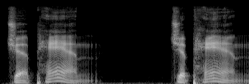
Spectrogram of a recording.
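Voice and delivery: Japan said slowly and clearly twice; teacher's model word. Shown as a demonstration. Teacher to students, slow careful model. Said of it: "日本英文就叫Japan".

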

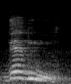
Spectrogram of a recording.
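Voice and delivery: "didn't" with the tongue up, barely an "un"; clipped didn't. Shown as a demonstration. Teacher drilling correct "didn't". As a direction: tap out "didn't" three times. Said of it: "Your tongue goes up on the un".

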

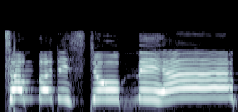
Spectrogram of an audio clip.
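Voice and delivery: high panicked shouts, fast; panicked yelling. Acted. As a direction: scream for help on a runaway bike. Runaway bike panic.

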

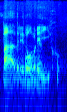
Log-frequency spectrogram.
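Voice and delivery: slow, low mock-weeping wail; half-voiced, slow imitation of crying; imitated weeping. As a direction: play a sobbing mother, drawn out. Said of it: "Y la mujer llorando, pero llorando así".

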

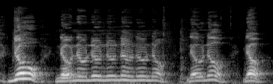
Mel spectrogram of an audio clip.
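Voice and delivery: high, loud rapid-fire panicked no's; panicked refusal. Real, not acted. Player dreading who is calling from behind, panicked. Reader dreads the approaching character.

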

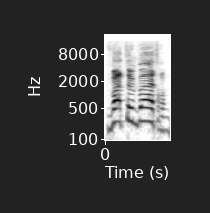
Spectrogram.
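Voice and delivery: loud, high bossy yell; shouting mother. Retold or imitated. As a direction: order the kid off to fight. Mother pushing son to fight.

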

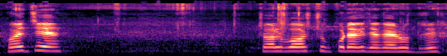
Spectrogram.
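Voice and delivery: loud, high pet talk, coaxing the cat outside. Real, not acted. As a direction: call out to the cat, high and bright. Coaxing the cat loudly outdoors.

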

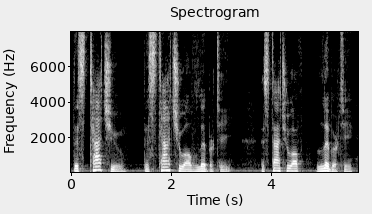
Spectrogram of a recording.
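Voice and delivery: slow "Statue of Liberty", strong "Sta" and "Li"; stress on STA and LI. Shown as a demonstration. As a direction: lean on the first syllables of "Statue" and "Liberty". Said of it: "قسمت ستا و لیبرتی".

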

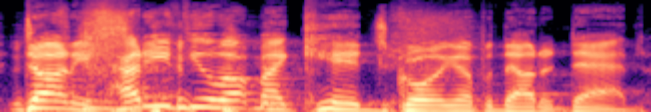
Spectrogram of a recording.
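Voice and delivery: hammed-up reproachful dad; mock guilt trip. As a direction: press a friend accusingly.

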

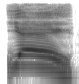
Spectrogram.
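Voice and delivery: high, loud, drawn-out cheer; big smiling whoop; joyful shout. A narrator's reading. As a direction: cheer like a delighted little girl. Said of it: "shouted Gracie, with a big bright smile".

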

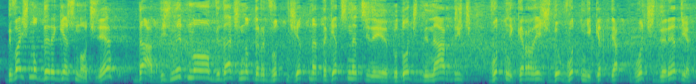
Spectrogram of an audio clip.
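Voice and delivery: rapid Russian-sounding gibberish; mock Russian. Russian on the phone switching languages, babbled mock Russian. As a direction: chatter away in imitation Russian. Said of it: "he switched from ... English Russian accent, into Russian".

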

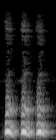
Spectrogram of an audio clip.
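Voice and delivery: loud playful woof woof; mock dog barking. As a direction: bark like a dog for the kids. Teacher imitates dog after naming it.

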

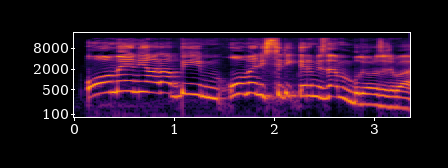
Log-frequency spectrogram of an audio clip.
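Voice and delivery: very high, sustained squeal of amazement; hammed-up excited squeal. Gamer finds wanted treasure, hammed-up high squeal. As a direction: squeal it way up high, stretching the exclamation.

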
